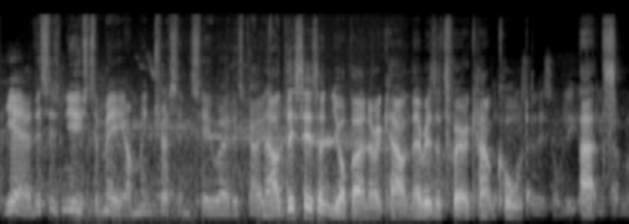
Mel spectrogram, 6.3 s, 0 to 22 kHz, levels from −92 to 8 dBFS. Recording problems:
thin; somewhat; fading below 300 Hz
wind noise on the microphone; occasional gusts; until 4 s; 15 dB below the speech
animal sounds; faint; throughout; 25 dB below the speech
background chatter; faint; throughout; 4 voices, 20 dB below the speech

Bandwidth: 16 kHz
